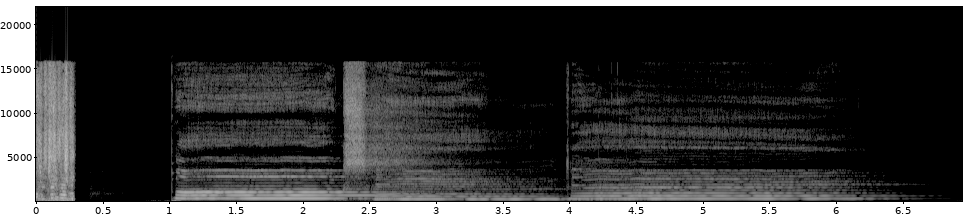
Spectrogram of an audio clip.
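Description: Slow, unaccompanied singing: a few long held notes, the first two joined by a brief hiss like an 's', the last fading out near the end. It comes after a sudden cut-off and a short silence.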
